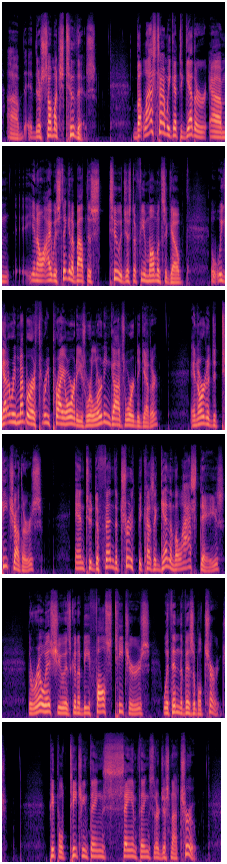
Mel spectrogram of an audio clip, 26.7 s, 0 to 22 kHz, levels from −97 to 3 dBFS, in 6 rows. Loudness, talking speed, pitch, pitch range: -23 LUFS, 175 wpm, 160 Hz, 140-190 Hz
